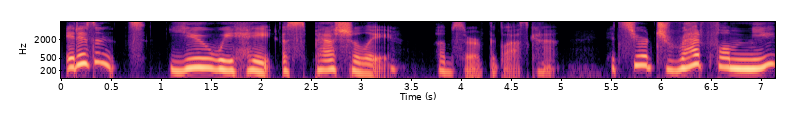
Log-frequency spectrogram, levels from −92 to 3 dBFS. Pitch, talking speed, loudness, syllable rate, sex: 235 Hz, 120 wpm, -17 LUFS, 3.5 syllables/s, female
